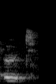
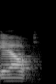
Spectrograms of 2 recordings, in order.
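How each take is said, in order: First: The word is said in a Canadian accent. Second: The word is said in an Australian accent. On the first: "as a Canadian, you say oot" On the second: "we say out"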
